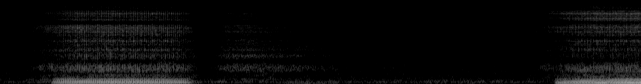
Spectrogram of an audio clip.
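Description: Two loud, low, rattling snores on breathing in, separated by a quieter breath out; ordinary heavy snoring.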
